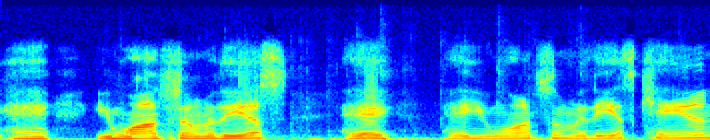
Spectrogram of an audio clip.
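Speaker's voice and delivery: lightly put-on goofy impersonation; Bullfrog. Retelling a streamer's bit for Ken, lightly voiced impersonation. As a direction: imitate someone clowning into the mic. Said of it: "pretending he's Bullfrog".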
